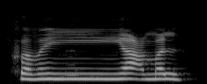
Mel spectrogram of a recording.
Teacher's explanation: ادغام یا کی مثالیں: فَمَن يَعْمَلْ۔ فَمَن يَعْمَلْ میں نون ساکن کے بعد یا حرف یرملون میں سے ہے تو نون ساکن اور تنوین کو غنہ کے ساتھ ہم پڑھ رہے ہیں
